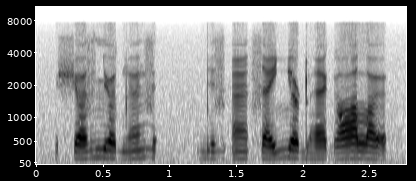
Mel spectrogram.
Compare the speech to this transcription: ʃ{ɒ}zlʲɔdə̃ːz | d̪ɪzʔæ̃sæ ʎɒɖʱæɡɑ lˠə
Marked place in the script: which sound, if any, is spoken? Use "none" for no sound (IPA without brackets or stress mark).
ʌ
